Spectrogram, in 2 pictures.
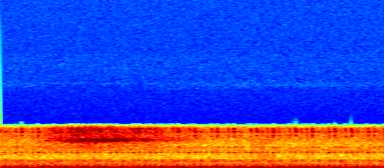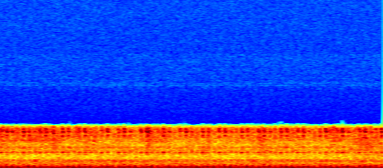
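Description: A steady low hum with a faint even hiss, unchanging throughout; no distinct event stands out.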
